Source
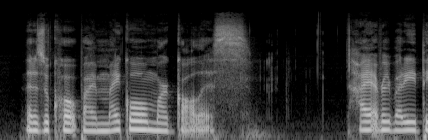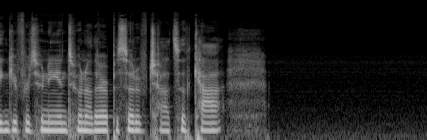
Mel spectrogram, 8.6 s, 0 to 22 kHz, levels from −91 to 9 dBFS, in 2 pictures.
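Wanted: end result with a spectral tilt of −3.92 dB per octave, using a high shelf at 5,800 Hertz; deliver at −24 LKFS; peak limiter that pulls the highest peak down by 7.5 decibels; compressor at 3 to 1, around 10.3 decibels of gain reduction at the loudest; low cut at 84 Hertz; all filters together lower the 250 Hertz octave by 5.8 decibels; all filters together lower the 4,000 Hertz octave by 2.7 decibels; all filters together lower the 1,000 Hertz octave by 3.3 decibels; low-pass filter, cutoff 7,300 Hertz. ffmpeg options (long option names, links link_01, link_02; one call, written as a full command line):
ffmpeg -i in.wav -af "highpass=84,lowpass=7300,equalizer=frequency=250:width_type=o:gain=-8.5,equalizer=frequency=1000:width_type=o:gain=-3.5,equalizer=frequency=4000:width_type=o:gain=-5,highshelf=frequency=5800:gain=5,acompressor=threshold=-27dB:ratio=3,volume=8dB,alimiter=limit=-13dB:level=0:latency=1" out.wav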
